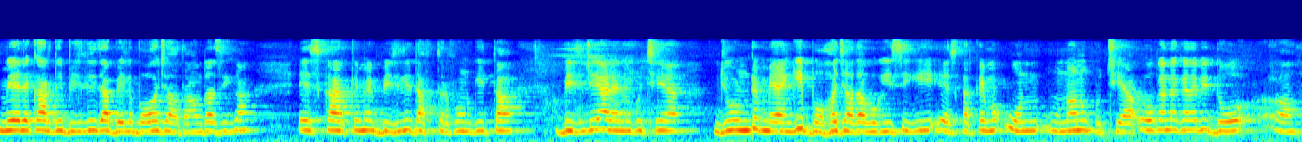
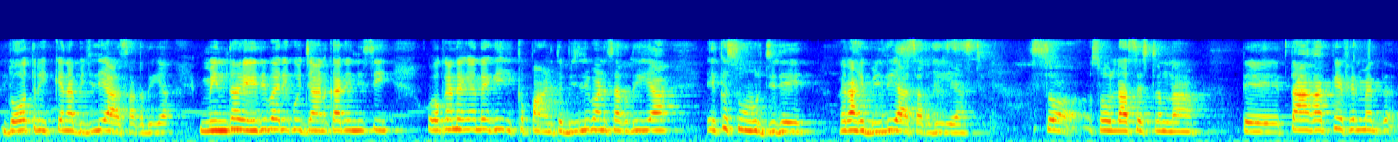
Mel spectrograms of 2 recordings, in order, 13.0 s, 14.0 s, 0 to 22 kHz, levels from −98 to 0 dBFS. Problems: none marked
